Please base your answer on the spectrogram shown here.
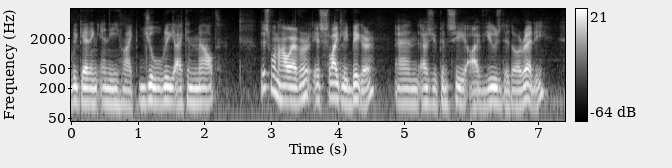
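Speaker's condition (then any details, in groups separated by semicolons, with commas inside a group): No condition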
